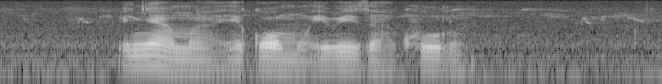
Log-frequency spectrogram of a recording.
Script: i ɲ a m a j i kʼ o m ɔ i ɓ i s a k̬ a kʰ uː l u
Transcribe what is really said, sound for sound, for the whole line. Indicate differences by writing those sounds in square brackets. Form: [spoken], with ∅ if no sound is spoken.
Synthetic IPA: i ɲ a m a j [ɛ] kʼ [ɔ] m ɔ i ɓ i [z] a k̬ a kʰ uː l u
